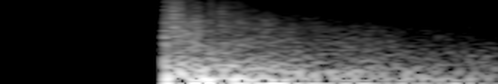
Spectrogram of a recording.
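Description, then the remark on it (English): A sudden explosion sound effect bursts in after half a second of silence, loud and booming with deep low rumble, then a rough, crackling decay that carries on through the end. “Or like an explosion.”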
